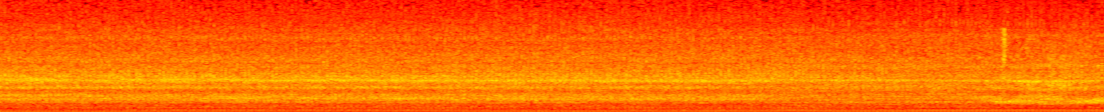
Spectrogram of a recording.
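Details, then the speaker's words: Cheap generic jigsaw after repair of damaged gear bushing/bearing, cutting with original Makita blade: steady even motor drone with fast regular blade stroke under load, no grinding, knocking, excessive sparking or heating; normal jigsaw cutting. "this is the original Makita blade and it works really really nice"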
